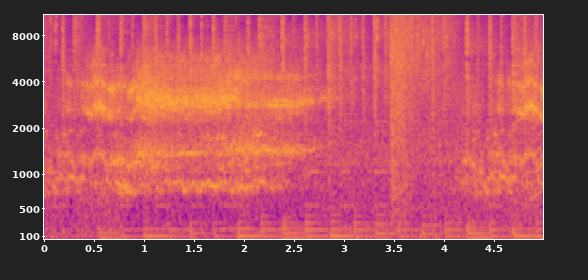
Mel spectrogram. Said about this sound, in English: this car was reported spinning out of control with no one behind the wheel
